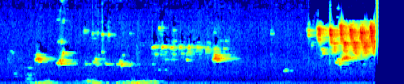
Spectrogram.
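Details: Bewick's wren at a nest box, bringing nesting material on repeated trips; a run of short high chirps and soft low knocks, then a dense buzzy rasping burst lasting about a second near the end.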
